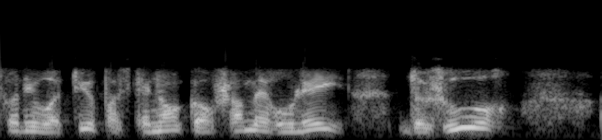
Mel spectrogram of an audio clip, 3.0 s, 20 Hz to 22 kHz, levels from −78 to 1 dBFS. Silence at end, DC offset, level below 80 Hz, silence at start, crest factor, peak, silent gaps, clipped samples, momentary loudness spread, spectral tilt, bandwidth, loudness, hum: 0.05 s; under 0.1%; -78 dBFS; 0 s; 16 dB; -8 dBFS; none; under 0.1%; 8 LU; -8 dB/octave; 4.7 kHz; -23 LUFS; none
